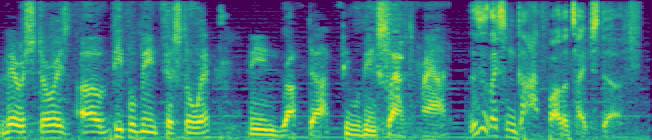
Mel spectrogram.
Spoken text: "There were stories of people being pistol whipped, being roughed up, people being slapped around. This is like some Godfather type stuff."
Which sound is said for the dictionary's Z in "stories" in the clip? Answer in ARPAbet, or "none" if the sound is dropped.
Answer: Z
